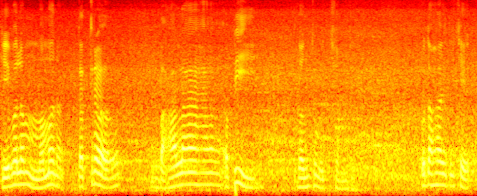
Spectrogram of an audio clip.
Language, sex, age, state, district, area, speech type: Sanskrit, male, 18-30, West Bengal, Purba Medinipur, rural, spontaneous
